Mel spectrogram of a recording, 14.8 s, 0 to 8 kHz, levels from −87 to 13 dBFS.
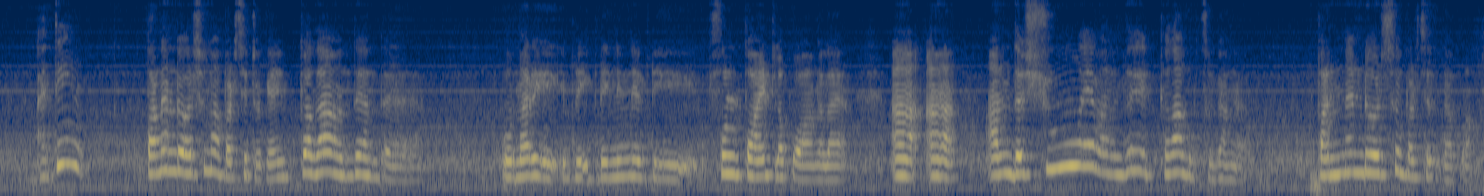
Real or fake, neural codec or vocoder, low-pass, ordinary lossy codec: fake; codec, 16 kHz, 8 kbps, FunCodec, trained on LibriTTS, 25 frames a second; none; none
